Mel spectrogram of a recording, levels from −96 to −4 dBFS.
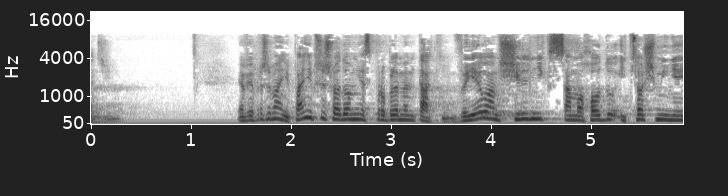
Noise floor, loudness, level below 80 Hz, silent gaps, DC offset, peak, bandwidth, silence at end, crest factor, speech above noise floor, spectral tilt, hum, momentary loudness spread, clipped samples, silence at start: -53 dBFS; -26 LUFS; -54 dBFS; none; under 0.1%; -10 dBFS; 10 kHz; 0 s; 18 dB; 26 dB; -4 dB/octave; none; 9 LU; under 0.1%; 0 s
